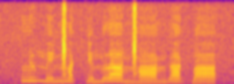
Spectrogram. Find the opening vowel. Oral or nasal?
oral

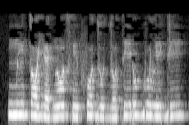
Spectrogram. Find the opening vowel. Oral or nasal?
nasal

